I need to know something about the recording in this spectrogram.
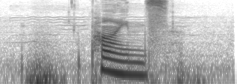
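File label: "pines", American English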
